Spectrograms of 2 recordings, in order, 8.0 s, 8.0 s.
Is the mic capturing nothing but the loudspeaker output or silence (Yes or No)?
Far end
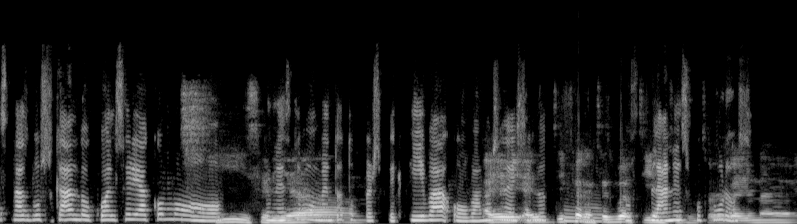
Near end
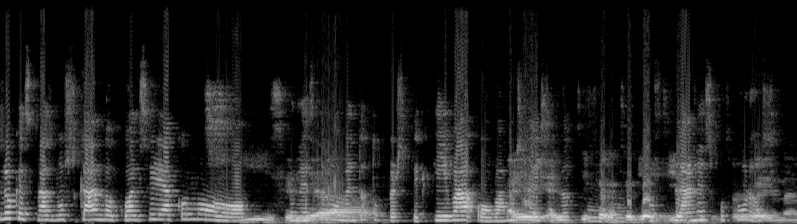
No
